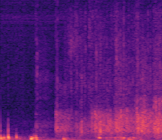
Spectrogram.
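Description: A few low thumps from the podium microphone being handled, then audience applause beginning just under a second in.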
